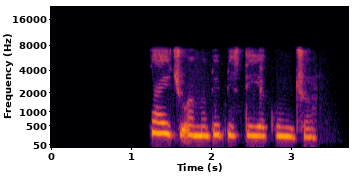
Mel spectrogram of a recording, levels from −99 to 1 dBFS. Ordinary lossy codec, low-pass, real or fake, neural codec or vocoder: Opus, 24 kbps; 7.2 kHz; real; none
